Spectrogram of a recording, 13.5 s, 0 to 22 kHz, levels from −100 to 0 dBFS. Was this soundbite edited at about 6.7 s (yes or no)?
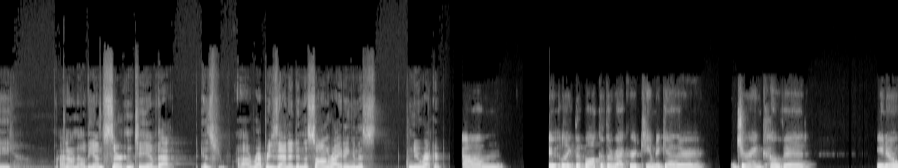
yes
